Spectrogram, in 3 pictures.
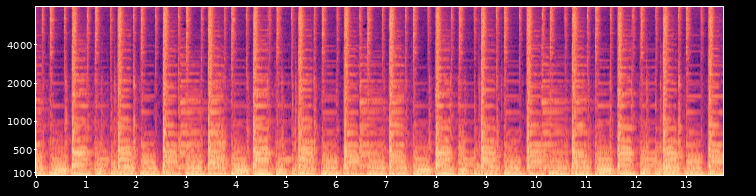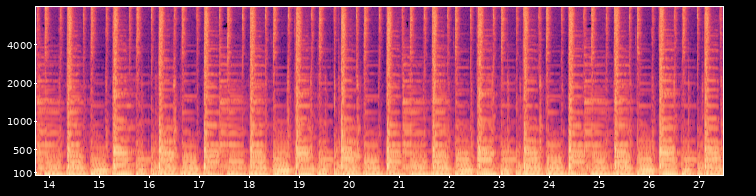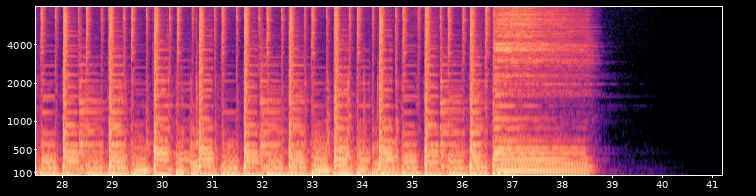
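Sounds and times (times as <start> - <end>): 
shuffle improvisation: 0.0 - 37.6.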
